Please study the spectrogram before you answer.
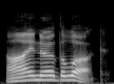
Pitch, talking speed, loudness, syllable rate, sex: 185 Hz, 210 wpm, -16 LUFS, 3.9 syllables/s, female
